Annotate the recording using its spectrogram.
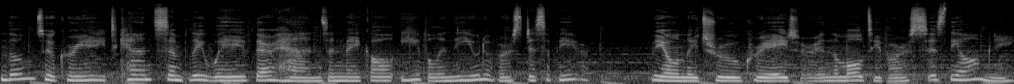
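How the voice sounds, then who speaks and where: A woman's put-on character voice, fairly low in pitch, at a moderate pace, with clear music in the background. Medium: read story. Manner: gentle, patronizing.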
